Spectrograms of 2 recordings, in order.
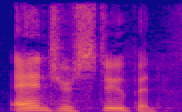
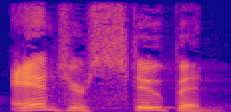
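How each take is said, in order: First: Said in the usual way. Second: Mock insult. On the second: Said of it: "you've just gone".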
